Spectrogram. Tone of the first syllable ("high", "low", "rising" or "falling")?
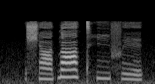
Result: low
